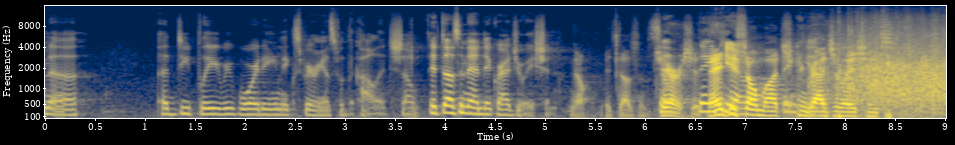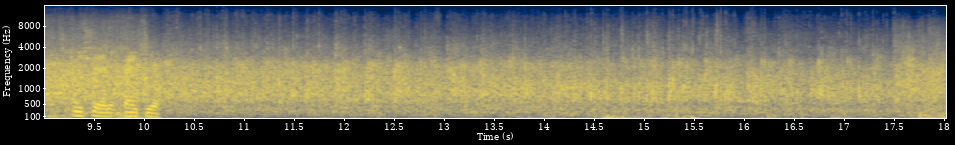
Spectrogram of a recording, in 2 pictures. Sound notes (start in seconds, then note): 8.5 attendees clapping; 10.4 attendees clapping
